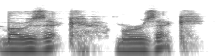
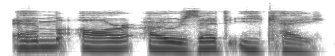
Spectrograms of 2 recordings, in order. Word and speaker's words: Mrozek: How do you say his name then? Mrozek.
